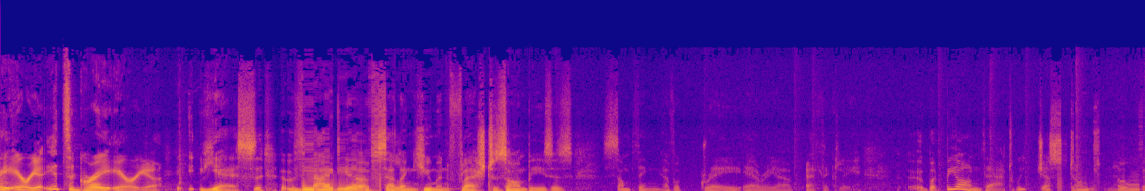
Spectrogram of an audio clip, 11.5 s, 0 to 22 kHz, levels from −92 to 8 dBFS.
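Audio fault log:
3.01–3.81 s and 10.57–11.45 s: robotic sound from repeated short buffers. The speech turns into a rigid, metallic buzz locked at 100 Hz that still loosely traces the syllables. This is likely audio arriving too seldom, with playback refilling the gaps by looping the last 10 ms (the reciprocal of 100 Hz) for most of each stretch while the real audio is skipped. Unlike mains hum, the buzz rides only on the speech and vanishes outside these spans. Unlike a dropout, nothing goes silent.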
